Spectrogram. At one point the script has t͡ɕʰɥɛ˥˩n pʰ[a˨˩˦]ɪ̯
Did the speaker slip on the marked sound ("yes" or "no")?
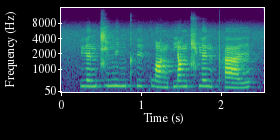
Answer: no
